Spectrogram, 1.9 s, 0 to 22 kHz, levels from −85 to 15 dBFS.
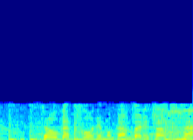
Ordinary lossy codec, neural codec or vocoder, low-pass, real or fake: MP3, 24 kbps; none; 7.2 kHz; real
